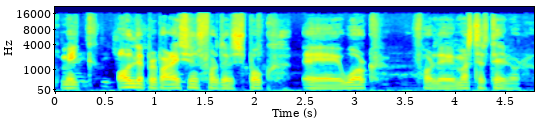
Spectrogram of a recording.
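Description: A man's voice: on the low side, steady tone, normal speed. A middle-aged or older man with a Spanish accent, explaining his craft in careful non-native English. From Spain. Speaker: bespoke tailoring undercutter. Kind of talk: explanatory interview answers.

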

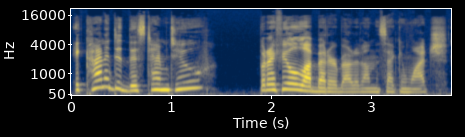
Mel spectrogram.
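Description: A woman's voice: a little high, big pitch swings, fast talker, a bit bright, smooth, dry recording, studio quality. A woman from the United States reading her personal letter aloud, intimate and playful, calling the listener her love. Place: lives in Amsterdam.

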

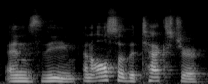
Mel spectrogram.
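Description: A man's voice: fairly high pitch, measured pace, darkish tone. A young man co-hosting a podcast, telling stories in an easygoing way. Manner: easygoing, storytelling. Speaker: podcast co-host. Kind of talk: casual chat.

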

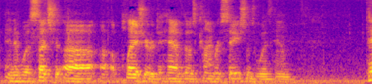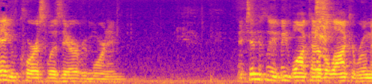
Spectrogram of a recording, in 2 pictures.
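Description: Male speaker for a memorial reading, measured delivery, distant mic in a reverberant room. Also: medium pitch, a little mellow. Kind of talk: informal reminiscence and poetry reading to an audience. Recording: echoey room, distant mic, faint noise.

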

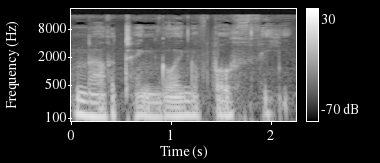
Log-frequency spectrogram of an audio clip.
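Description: A man softly guiding a sleep meditation, speaking slowly and slipping into whispers. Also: fairly low pitch, monotone, vocal fry, slight background noise, low-quality recording. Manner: slow, soft-spoken, partly whispered. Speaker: meditation guide.

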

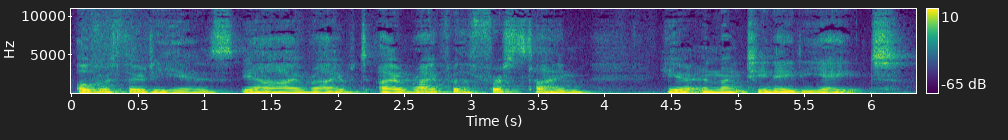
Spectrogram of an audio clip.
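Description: A woman's voice: low-pitched, measured pace, mellow. Older woman, roomy and reflective. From United States. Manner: reflective, rambling with restarts. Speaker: podcast co-host. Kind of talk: relaxed conversation. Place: home by a fireplace. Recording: roomy echo.

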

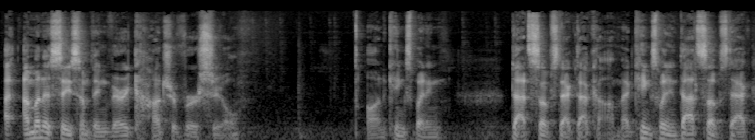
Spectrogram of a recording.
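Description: A man in his thirties co-hosting a podcast, talking in a casual, mocking, animated way. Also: normal speed, slightly rough. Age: 30s. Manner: animated, mocking, mimics others in high voices. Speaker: podcast co-host. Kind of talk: casual opinion chat.

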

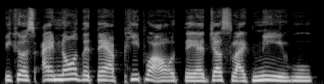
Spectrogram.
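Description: A woman's voice: medium pitch, fairly even intonation, moderate pace, darkish tone, no echo, studio quality. A woman from Angola who grew up in Germany, talking reflectively and openly about herself as a podcast guest. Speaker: podcast guest, business owner. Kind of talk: conversational interview.

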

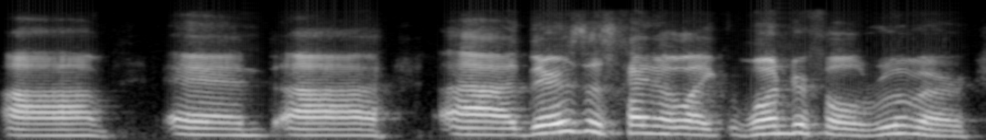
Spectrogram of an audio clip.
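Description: Speaking slowly in a voice on the higher side, a man on a film podcast, either a guest or co-host, tells anecdotes in a loose, halting way. His delivery is fragmented, and he frequently searches for words.

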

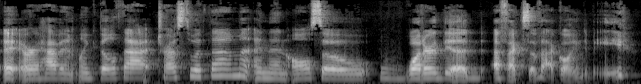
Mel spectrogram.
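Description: A woman hosting a podcast conversation, asking measured, thoughtful questions. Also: mid-range voice. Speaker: podcast host. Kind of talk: casual conversation.

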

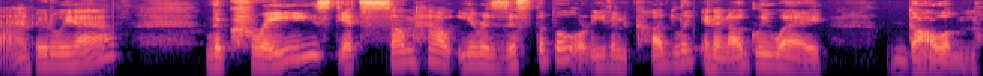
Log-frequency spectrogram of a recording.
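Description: Gravelly-voiced man hosting a podcast. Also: medium pitch. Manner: chatty and self-mocking. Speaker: podcast host. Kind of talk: casual chat.

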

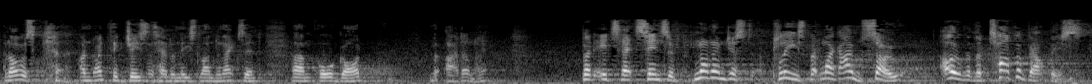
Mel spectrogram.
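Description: High-voiced man preaching in a reverberant hall. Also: normal speed, darkish tone. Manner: conversational, repetitive phrasing with restarts. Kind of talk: sermon. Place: church.

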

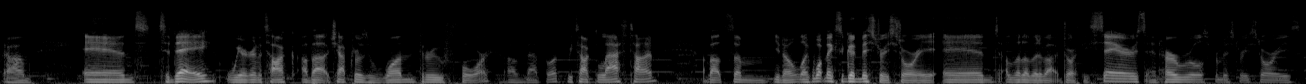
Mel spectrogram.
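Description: Stuffy-nosed, deep-voiced man hosting a podcast. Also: moderate pace, faint music behind. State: has a cold, extra nasal stuffy nose, sniffling. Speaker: podcast host. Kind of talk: casual podcast chat.

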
